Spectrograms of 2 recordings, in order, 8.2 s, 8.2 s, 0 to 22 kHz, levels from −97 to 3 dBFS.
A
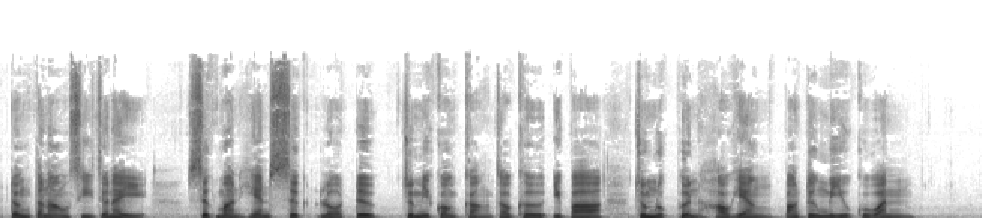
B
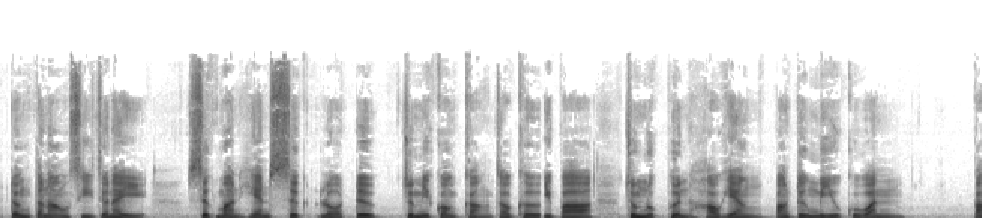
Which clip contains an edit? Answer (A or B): B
